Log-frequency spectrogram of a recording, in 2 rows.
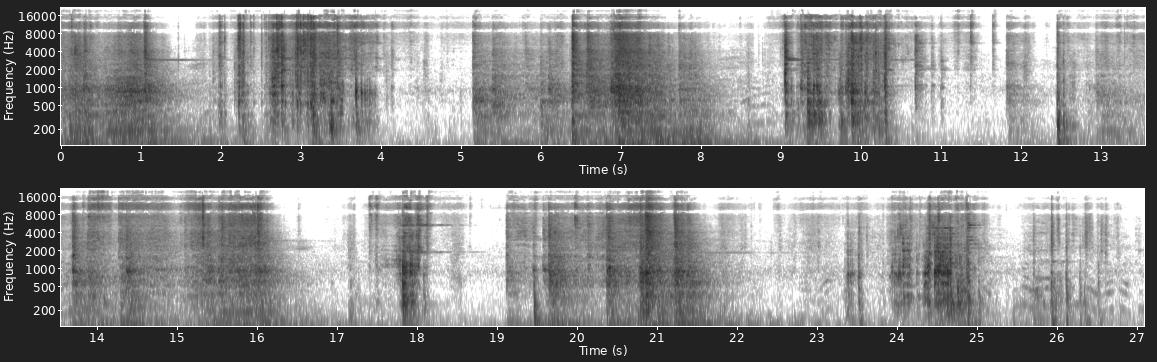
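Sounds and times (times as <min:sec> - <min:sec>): low rumble: 0:00.0 - 0:02.3, 0:05.2 - 0:09.0
metal knocks and clangs: 0:00.0 - 0:22.7, 0:23.3 - 0:26.7
metal scraping: 0:00.0 - 0:25.3.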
